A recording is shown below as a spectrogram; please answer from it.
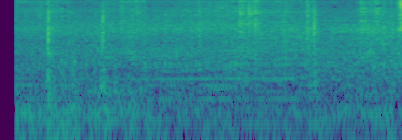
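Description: Steady low rumble and hiss of wind and rain around a work truck during a storm.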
